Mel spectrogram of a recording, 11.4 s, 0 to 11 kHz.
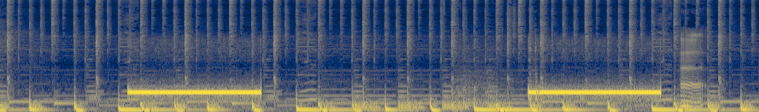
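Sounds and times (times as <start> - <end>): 
busy rhythmic background: 0.0 - 11.3
telephone ringback tone on an outgoing call: 2.0 - 4.0, 8.0 - 10.0.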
